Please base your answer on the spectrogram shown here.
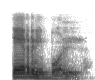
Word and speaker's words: terrible: Todas las palabras que terminan en el e, ¿cierto? En el e se pronuncian como si terminaran en OL. ¿Vale? Entonces, incredible, horrible, terrible. Listo.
